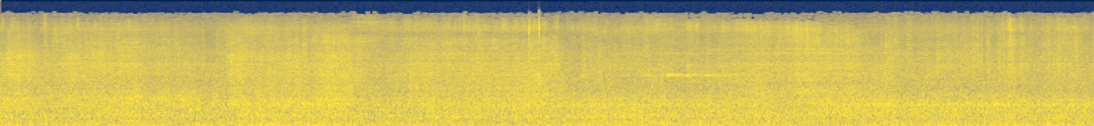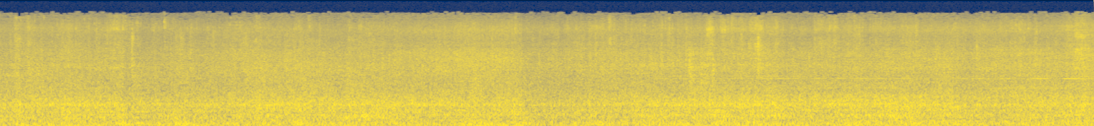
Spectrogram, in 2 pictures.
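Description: Freight train of autorack cars rolling past: a steady, loud rumble of steel wheels on rail, with a brief thin wheel squeal about nine seconds in.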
